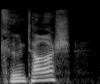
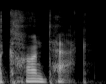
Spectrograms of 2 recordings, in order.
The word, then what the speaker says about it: Countach: And he's Canadian, and if I recall on his show, the one thing that always was weird to me is the Lamborghini Countach, he would call a contact. – Mm. – Like, if you think of how it's spelled.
